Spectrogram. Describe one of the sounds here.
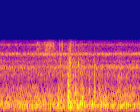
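A wooden board is set down with a sharp knock.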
